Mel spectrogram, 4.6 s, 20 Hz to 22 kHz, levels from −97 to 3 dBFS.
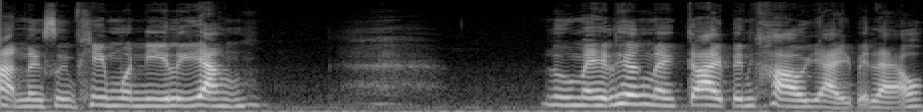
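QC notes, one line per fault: Nothing to flag here, this speech clip is fine as far as QC goes.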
